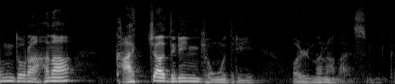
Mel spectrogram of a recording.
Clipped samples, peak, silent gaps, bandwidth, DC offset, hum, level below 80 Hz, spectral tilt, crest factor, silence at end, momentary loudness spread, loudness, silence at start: under 0.1%; -4 dBFS; none; 17.5 kHz; under 0.1%; none; -60 dBFS; -7 dB/octave; 22 dB; 0.2 s; 21 LU; -26 LUFS; 0 s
